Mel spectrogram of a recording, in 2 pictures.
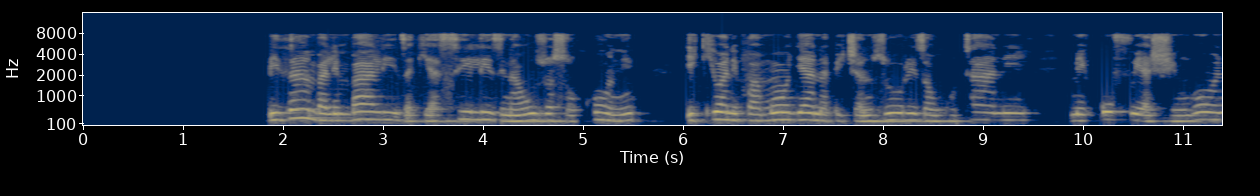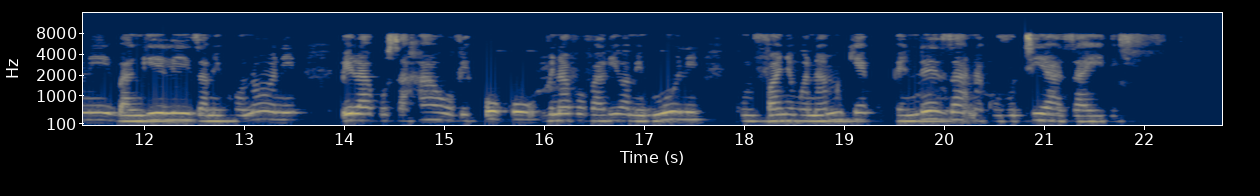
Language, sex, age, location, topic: Swahili, female, 36-49, Dar es Salaam, finance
